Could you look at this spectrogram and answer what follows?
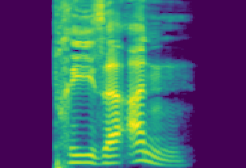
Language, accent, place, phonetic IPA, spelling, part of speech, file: German, Germany, Berlin, [ˌpʁiːzə ˈan], priese an, verb, De-priese an.ogg
- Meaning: first/third-person singular subjunctive II of anpreisen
